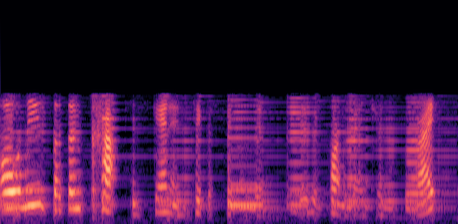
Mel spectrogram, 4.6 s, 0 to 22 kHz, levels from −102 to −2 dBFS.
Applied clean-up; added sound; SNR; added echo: neural mask model RNNoise.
